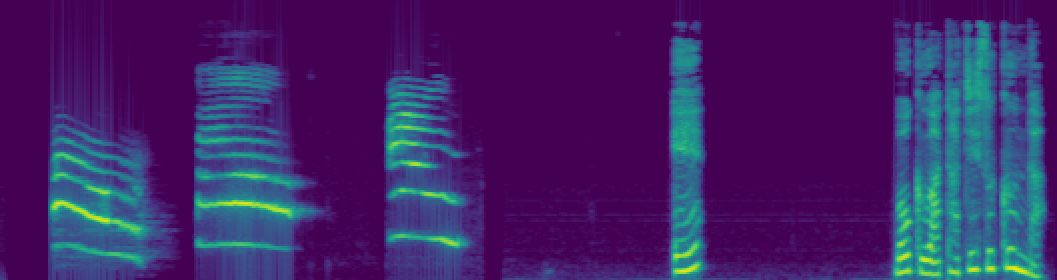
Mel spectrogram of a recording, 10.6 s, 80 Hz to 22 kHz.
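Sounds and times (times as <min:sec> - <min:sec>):
several cats meowing around a bookshop: 0:00.5 - 0:03.2, 0:03.9 - 0:04.8
speech: 0:06.7 - 0:07.1, 0:09.0 - 0:10.5.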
